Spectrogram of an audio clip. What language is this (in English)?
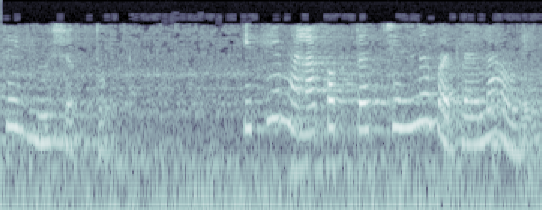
Marathi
